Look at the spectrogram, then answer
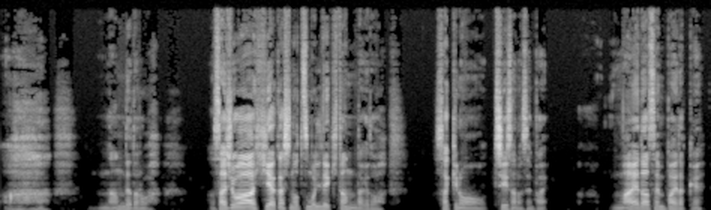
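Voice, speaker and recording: Guy acting a blunt proud teen athlete, mid pitch, lively intonation, dry close sound, romcom audio drama. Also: normal speed, long pauses, slightly rough, dry recording, heavily acted. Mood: casual, reflective. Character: frank, proud, sporty first-year high school boy. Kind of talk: Japanese youth romantic comedy voice drama.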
